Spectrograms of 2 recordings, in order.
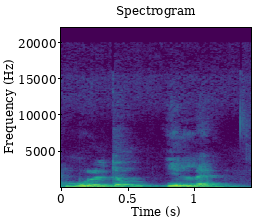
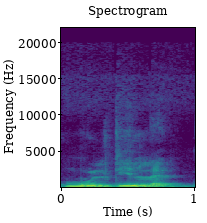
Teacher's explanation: as vogais nasais também são elididas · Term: elisão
